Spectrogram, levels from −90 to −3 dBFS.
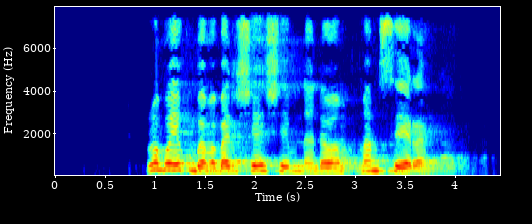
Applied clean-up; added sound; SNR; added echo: none; none; none; none.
